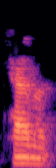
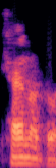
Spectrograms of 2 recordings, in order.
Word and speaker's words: Canada: 자, 여기 같은 경우는 강세가 여기 존재하기 때문에 여기는 슈아 발음이 되기 때문에 Canada가 돼요. Canada. 그래서 우리가 알고 있는 캐나다가 아니고 실제로는 Canada가 되는 거죠. Canada.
